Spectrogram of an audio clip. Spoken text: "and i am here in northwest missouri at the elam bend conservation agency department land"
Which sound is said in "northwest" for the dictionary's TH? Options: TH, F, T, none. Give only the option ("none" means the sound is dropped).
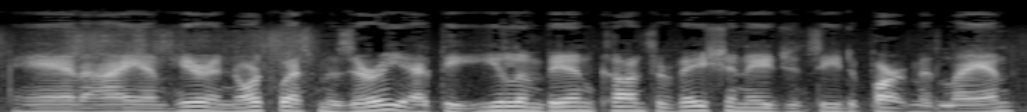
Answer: TH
